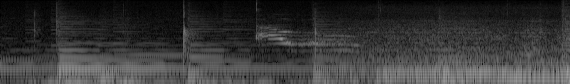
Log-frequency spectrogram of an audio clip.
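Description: A domestic cat meows once, a short falling call about two seconds in, over background acoustic guitar music.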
